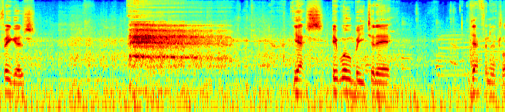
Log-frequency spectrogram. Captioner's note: sighs loudly; lighthearted instrumental music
